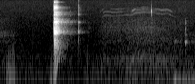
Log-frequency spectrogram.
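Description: A single bright clink of glasses of Balvenie Old Fashioned touching together in a toast at a basement bar, sharp and ringing, followed by a faint second tap and quiet rustle.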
